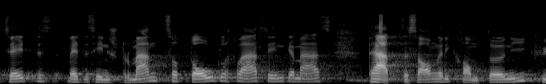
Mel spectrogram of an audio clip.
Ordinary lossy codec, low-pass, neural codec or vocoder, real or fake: none; 10.8 kHz; none; real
